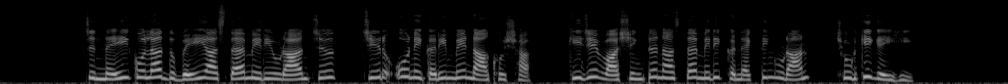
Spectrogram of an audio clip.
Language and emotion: Dogri, sad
